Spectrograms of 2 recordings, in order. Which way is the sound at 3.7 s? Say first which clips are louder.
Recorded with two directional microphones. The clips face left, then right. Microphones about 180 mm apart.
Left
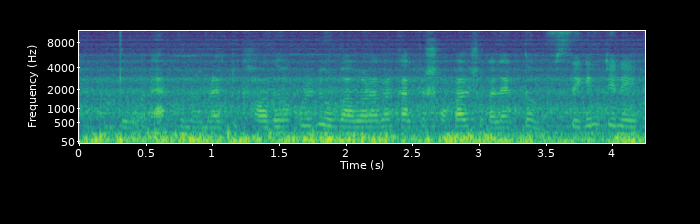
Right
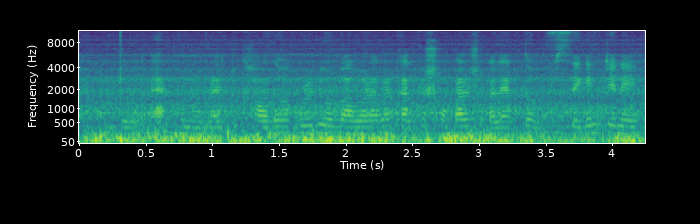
Left 1 dB; 10° right (ahead or behind).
